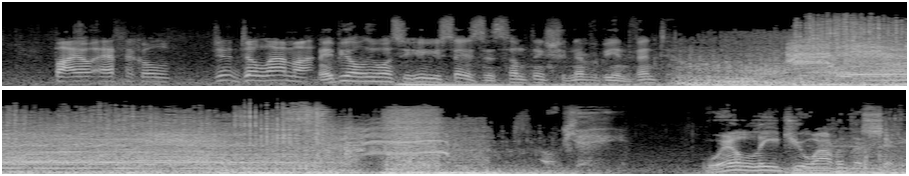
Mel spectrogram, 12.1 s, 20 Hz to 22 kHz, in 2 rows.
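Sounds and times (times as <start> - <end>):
deep rumble: 2.6 - 8.3
mechanical creature roar: 5.1 - 9.1.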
